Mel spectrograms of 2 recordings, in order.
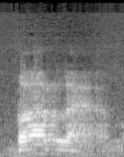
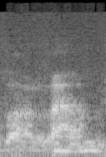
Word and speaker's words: Balaam: from a learned Greek, Balaam, or Varlam. You can either begin the name with a B, or you can pronounce it as V.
